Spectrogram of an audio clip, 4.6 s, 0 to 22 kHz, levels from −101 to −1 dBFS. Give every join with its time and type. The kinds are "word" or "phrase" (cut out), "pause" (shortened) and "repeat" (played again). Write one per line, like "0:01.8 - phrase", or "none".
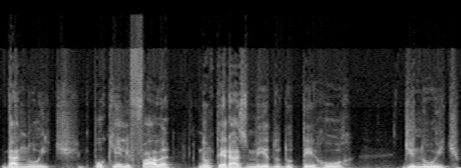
0:01.8 - pause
